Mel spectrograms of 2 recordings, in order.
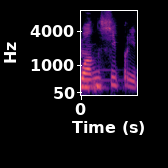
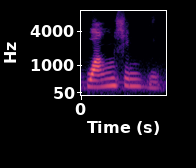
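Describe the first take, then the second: First: The middle consonants sound like p and r. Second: The middle consonants sound like m and n. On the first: This follows the written spelling. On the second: This is how it is actually read. "bacanya Wang Shimni"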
